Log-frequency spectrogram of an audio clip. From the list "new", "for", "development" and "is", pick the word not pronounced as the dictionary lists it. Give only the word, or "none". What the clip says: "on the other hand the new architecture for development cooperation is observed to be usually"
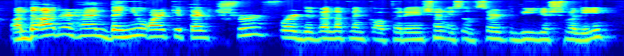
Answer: is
